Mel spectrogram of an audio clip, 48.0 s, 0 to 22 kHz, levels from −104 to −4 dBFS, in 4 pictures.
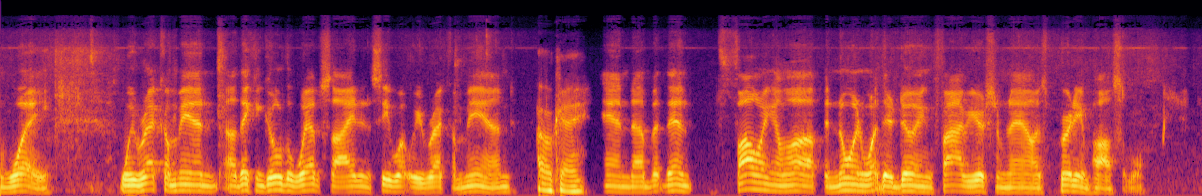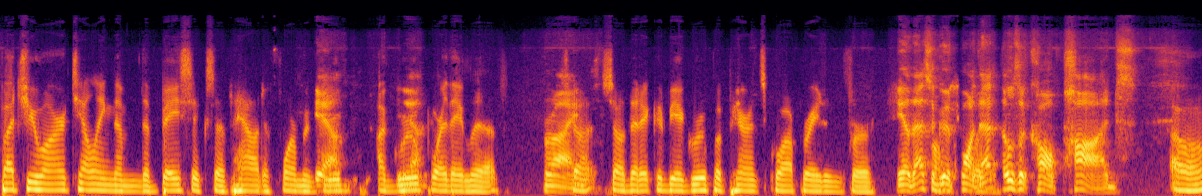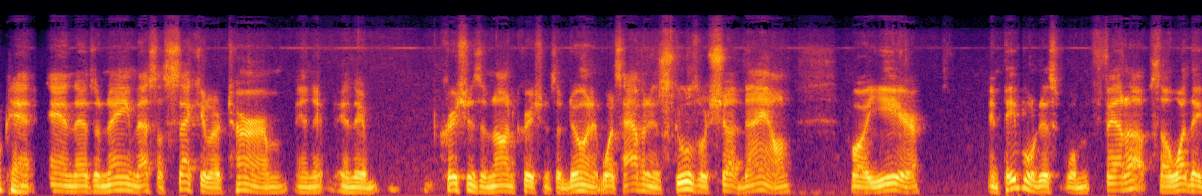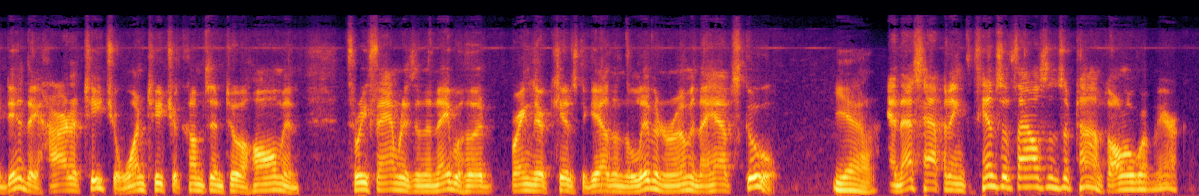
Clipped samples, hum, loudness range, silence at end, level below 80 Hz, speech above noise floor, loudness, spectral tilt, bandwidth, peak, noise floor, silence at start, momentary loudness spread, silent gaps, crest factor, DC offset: under 0.1%; none; 2 LU; 0.2 s; -44 dBFS; 37 dB; -14 LUFS; -5.5 dB/octave; 12.5 kHz; 0 dBFS; -50 dBFS; 0 s; 6 LU; none; 14 dB; 0.1%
